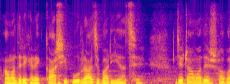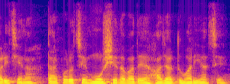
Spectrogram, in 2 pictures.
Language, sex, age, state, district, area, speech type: Bengali, male, 60+, West Bengal, Paschim Bardhaman, urban, spontaneous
